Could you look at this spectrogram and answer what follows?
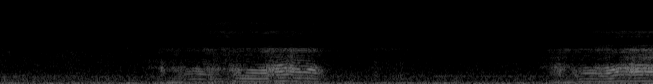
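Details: "Boys" snoring in a snoring contest at 5:30 in the afternoon: two rough, vibrating snores on breathing over steady room noise; snoring.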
